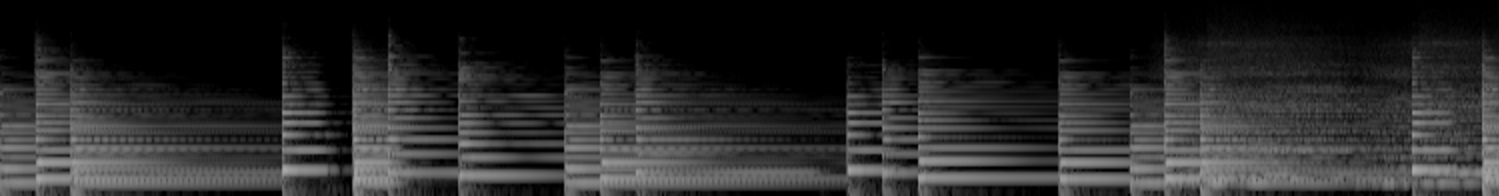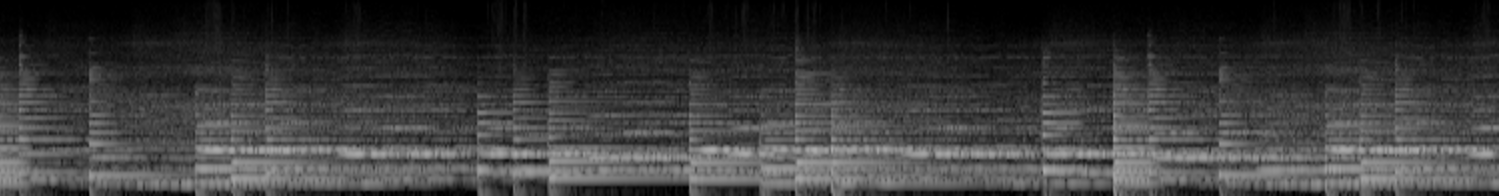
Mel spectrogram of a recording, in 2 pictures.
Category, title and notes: Music > Multiple instruments
An ambient pattern made with a piano flute and choir. Unknown BPM. Do what you want with this.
